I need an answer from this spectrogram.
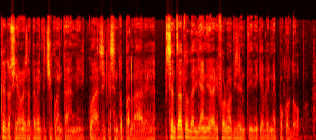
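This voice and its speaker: Talking at a very fast pace with hardly any pauses, the voice shows vocal fry and ordinary pitch variation. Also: man, very deep, low pitch for a man. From Italy, Veneto (Padua); Veneto, Italy. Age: 60s. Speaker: economics professor. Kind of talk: interview; interview answer. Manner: halting, with self-corrections. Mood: argumentative, lively. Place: hall. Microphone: handheld.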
